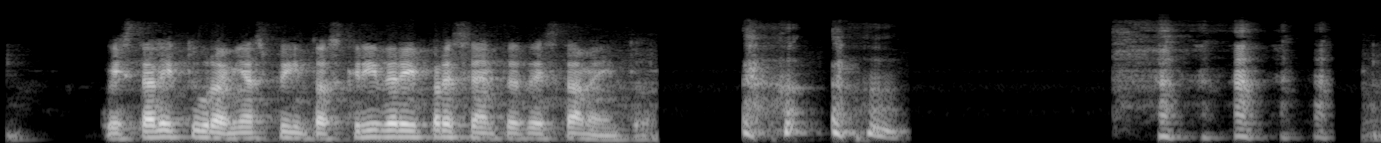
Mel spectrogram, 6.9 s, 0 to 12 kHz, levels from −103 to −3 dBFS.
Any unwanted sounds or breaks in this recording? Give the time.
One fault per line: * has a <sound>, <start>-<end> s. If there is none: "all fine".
* has a cough, 3.7-4.6 s
* has a laugh, 5.6-6.7 s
